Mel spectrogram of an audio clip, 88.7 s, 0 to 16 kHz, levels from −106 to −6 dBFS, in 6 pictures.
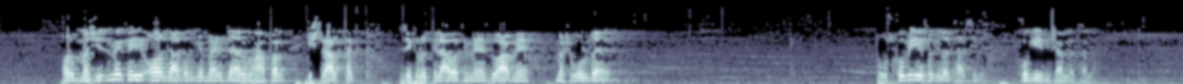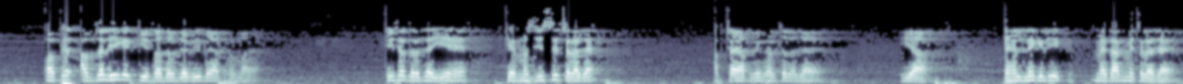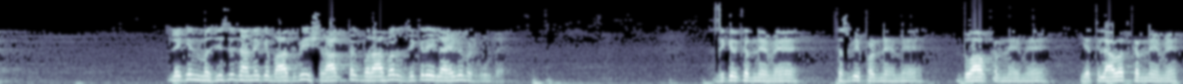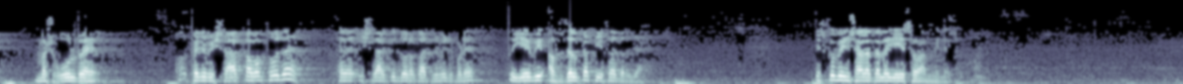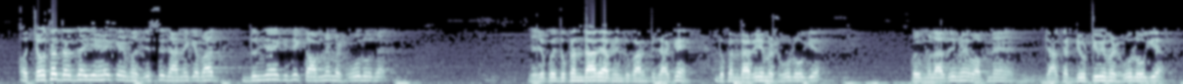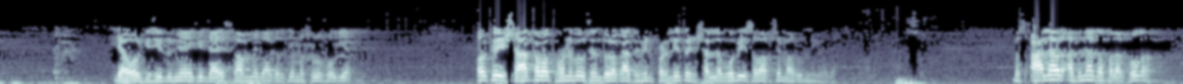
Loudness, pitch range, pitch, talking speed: -16 LUFS, 130-170 Hz, 155 Hz, 150 wpm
